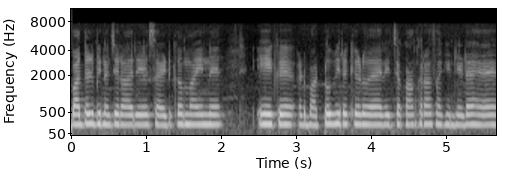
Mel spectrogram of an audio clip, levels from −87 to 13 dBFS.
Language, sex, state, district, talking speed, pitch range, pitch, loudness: Marwari, female, Rajasthan, Nagaur, 210 wpm, 220-230 Hz, 225 Hz, -14 LUFS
